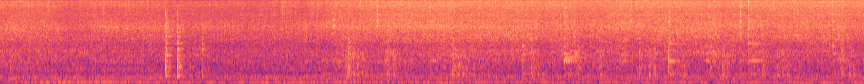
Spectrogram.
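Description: Capsicum stir-fried in a pan gives a loud continuous sizzle up close, broken by scraping spatula strokes and occasional clacks against the metal, with no talking.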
